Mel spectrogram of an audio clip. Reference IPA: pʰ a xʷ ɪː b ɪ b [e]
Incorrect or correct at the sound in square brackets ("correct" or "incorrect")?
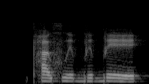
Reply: correct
